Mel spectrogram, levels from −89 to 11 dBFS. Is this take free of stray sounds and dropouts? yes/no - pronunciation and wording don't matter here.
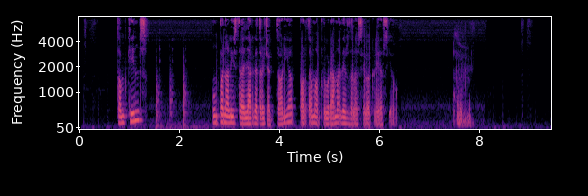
no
